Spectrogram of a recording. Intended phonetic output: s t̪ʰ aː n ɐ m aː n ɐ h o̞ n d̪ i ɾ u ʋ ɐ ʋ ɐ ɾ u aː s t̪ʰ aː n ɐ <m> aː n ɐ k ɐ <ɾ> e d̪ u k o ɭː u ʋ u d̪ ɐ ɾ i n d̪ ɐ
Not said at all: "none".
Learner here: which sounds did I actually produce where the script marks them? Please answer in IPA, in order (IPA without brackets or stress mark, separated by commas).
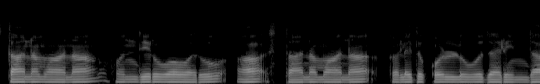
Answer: m, ɭ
